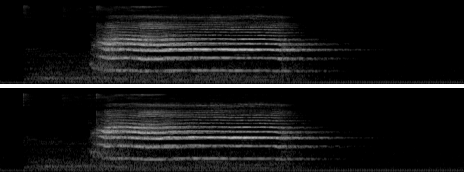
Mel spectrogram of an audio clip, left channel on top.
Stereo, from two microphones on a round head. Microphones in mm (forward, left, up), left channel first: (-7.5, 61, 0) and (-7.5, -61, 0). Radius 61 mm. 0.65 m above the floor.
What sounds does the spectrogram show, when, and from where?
0.2 s a cat meowing: 35° right (ahead or behind), 0.7 m; by 2.9 s 65° right (ahead or behind), 2.5 m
